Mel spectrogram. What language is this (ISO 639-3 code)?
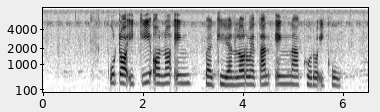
jav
